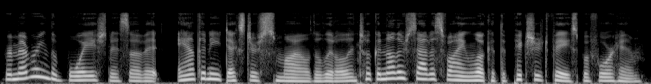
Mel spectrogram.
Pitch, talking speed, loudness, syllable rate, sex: 195 Hz, 195 wpm, -17 LUFS, 6.1 syllables/s, female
